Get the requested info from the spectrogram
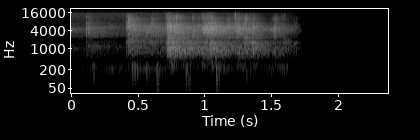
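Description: Light applause from a small audience, a patter of separate claps that starts about half a second in and cuts off suddenly near the end.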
